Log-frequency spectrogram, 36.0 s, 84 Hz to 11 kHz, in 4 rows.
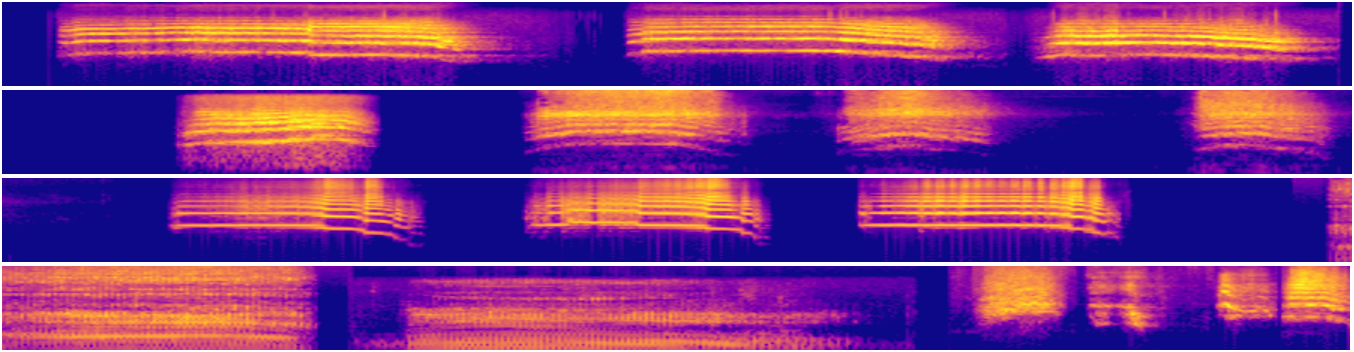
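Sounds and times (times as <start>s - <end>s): elephant short calls: 12.5s - 15.8s, 16.9s - 18.0s
elephant trumpeting: 12.5s - 16.1s, 16.8s - 18.1s, 33.4s - 35.9s
elephant low rough roars: 12.5s - 18.1s, 26.9s - 32.8s.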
